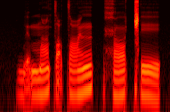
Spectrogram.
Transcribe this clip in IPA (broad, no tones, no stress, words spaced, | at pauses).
bɛ̰mɔ̃ tˤɛ̰tˤʏjə̃ | ħɒ ǁe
